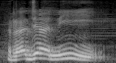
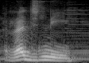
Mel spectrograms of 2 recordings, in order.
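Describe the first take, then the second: First: The short vowel after the j is pronounced. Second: The short vowel after the j is dropped. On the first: The speaker calls it right. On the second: The speaker calls it wrong.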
